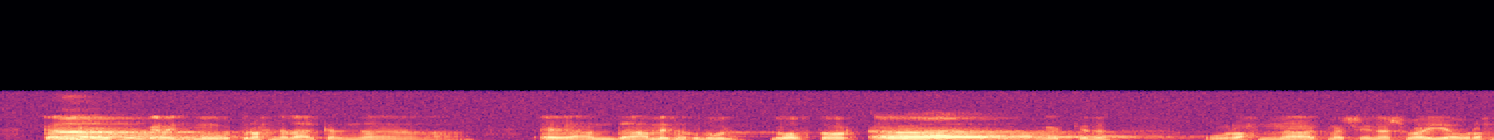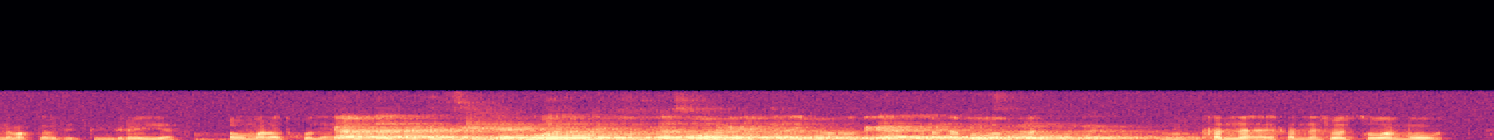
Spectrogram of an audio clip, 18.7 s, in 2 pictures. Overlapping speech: Yes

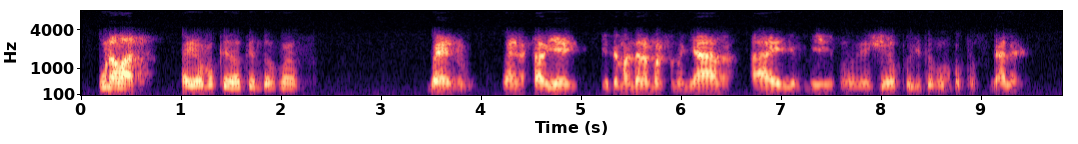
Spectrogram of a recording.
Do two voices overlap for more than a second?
No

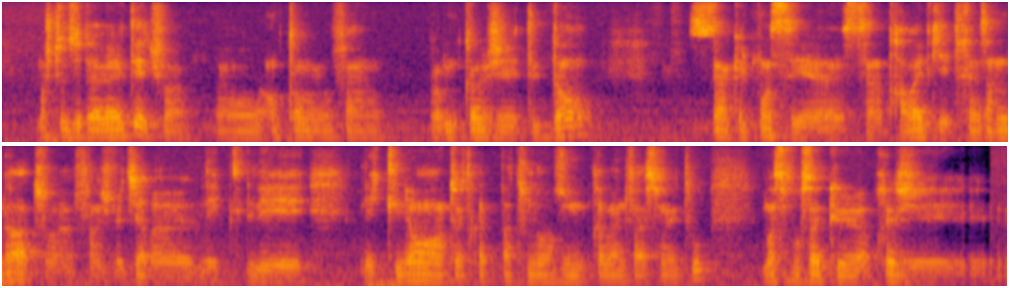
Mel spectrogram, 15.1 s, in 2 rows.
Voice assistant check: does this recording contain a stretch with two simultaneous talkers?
No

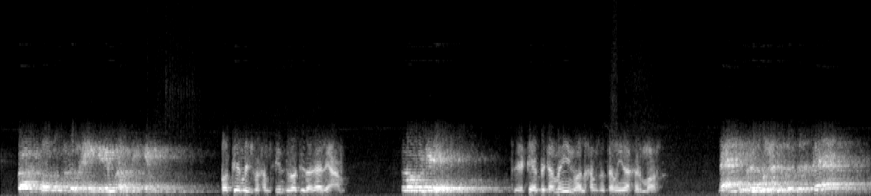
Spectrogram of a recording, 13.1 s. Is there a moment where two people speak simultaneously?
No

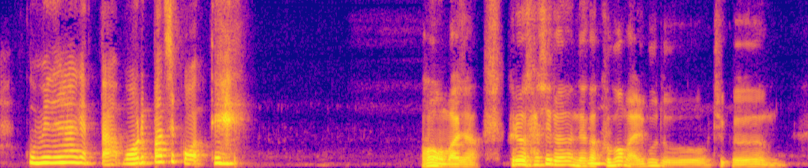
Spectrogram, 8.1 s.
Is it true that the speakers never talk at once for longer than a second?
Yes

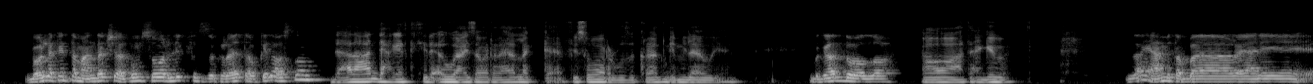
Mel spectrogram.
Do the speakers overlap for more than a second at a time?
No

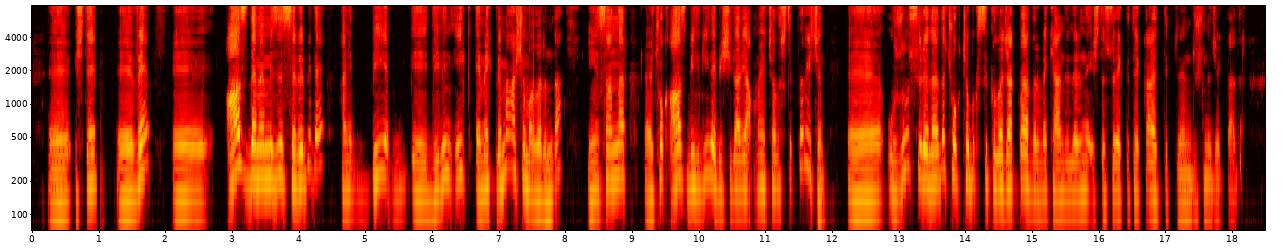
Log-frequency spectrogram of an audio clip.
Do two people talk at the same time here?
No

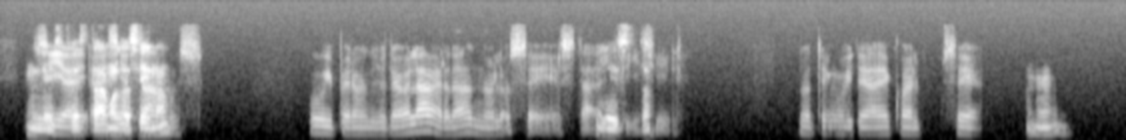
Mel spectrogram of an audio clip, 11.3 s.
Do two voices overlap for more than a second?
Yes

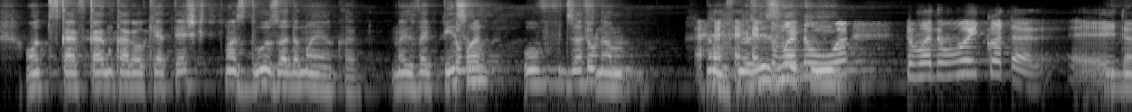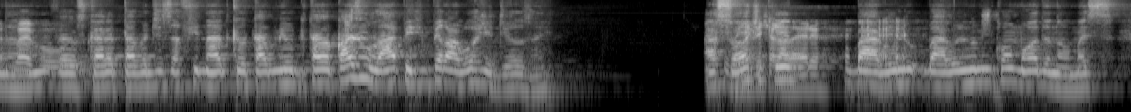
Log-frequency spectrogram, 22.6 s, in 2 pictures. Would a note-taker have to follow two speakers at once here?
Yes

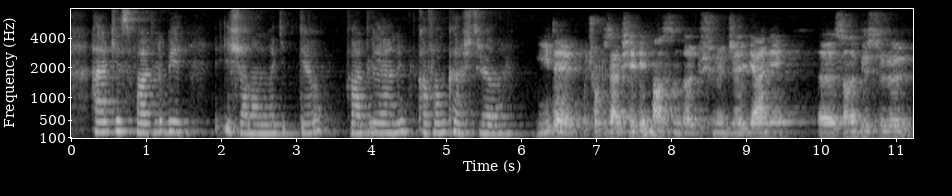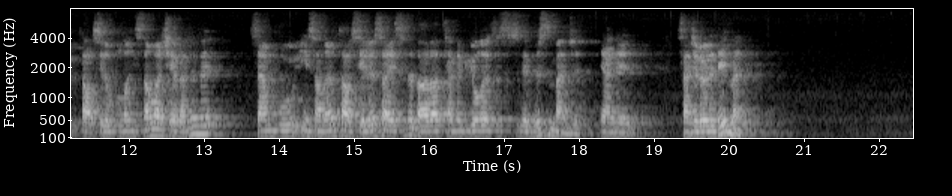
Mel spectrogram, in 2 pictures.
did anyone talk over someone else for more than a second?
No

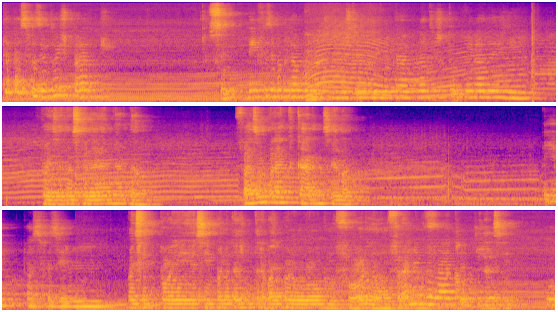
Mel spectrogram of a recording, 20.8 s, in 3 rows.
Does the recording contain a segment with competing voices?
Yes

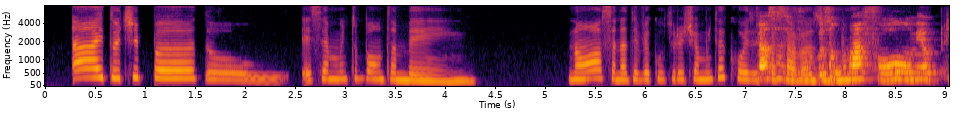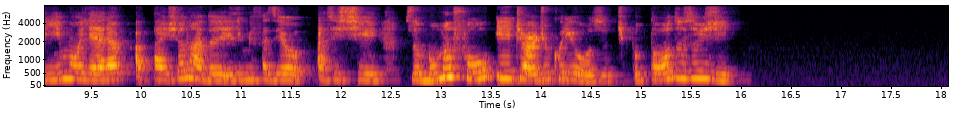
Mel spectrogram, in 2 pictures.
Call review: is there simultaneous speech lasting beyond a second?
Yes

